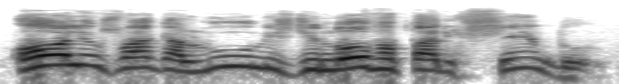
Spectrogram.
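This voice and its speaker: A man's voice: high voice, a little mellow, no echo. A man speaking as a guest in a live online talk, explaining his views thoughtfully and posing questions as he goes. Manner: unhurried, thoughtful, uses questions and examples.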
